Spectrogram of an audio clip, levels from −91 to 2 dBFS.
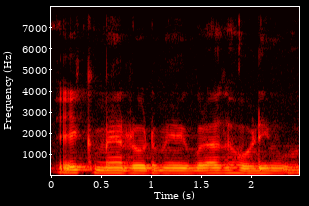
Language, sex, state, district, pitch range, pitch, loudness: Hindi, male, Chhattisgarh, Bastar, 115-125 Hz, 120 Hz, -39 LUFS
